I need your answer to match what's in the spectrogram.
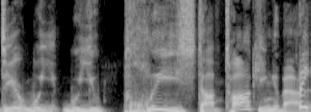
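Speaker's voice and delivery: pleading in sharp exasperation; exasperated plea. Acted. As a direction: beg her to drop it, losing patience. Exasperated husband cuts off wife.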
